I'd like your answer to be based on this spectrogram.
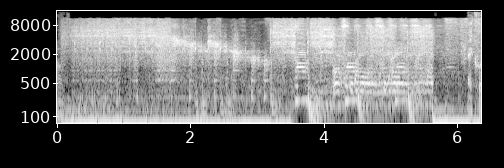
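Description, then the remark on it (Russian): Loud, dense drum and bass with a frantic Amen breakbeat chopped up and turned inside out over heavy sub-bass; midway the bass drops out for a brief melodic, tonal passage before the full-force beat slams back in. “Это совершенно особенный амен трек среди тех, что я слышал. Они просто разорвали его, вывернули наизнанку.”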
